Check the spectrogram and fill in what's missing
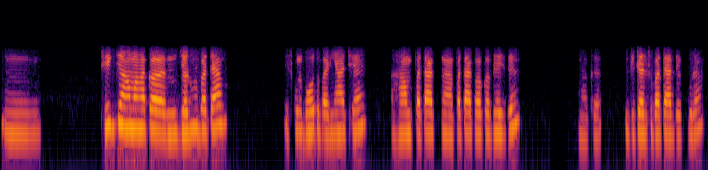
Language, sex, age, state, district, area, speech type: Maithili, female, 18-30, Bihar, Darbhanga, rural, conversation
